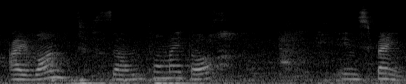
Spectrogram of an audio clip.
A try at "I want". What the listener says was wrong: went가 아니고 want잖아. went는 고의 과거예요.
